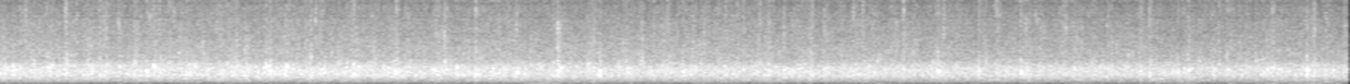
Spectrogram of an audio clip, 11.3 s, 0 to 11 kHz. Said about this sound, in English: An opportunity for all of them to shine in that work. And they're being warmly applauded by Donald Runicles for their proms debut, all 16 of them.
